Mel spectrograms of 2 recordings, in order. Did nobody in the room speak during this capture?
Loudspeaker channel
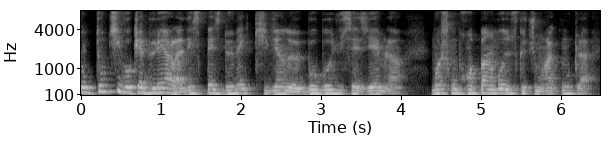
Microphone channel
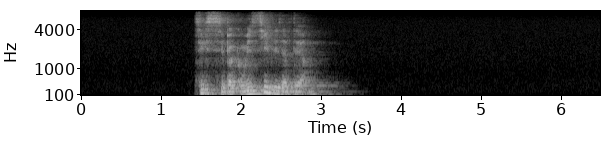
No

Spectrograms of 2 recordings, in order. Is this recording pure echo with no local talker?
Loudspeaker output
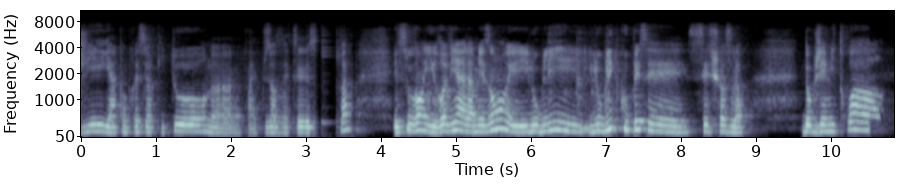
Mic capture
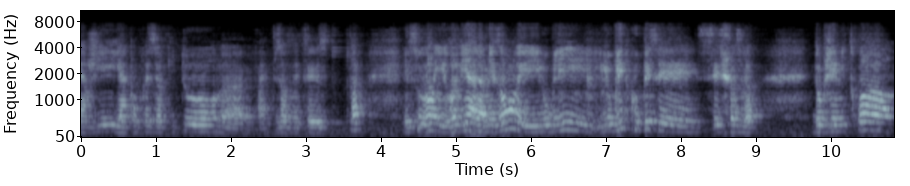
Yes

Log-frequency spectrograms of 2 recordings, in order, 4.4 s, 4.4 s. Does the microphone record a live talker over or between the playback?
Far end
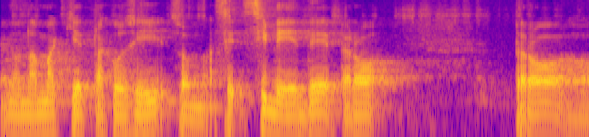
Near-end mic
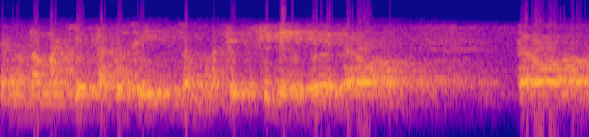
No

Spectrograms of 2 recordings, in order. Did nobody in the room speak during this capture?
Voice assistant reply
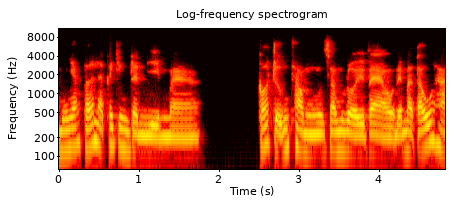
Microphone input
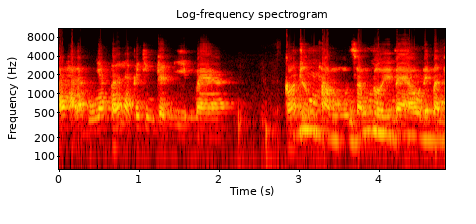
No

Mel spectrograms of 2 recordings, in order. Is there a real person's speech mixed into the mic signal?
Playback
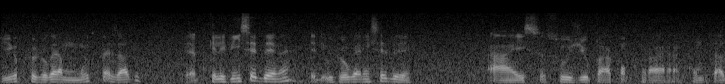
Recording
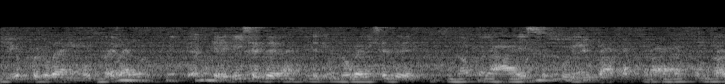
Yes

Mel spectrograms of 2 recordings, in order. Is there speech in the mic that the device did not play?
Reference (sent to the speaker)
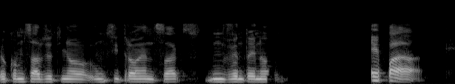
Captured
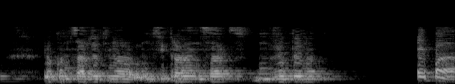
No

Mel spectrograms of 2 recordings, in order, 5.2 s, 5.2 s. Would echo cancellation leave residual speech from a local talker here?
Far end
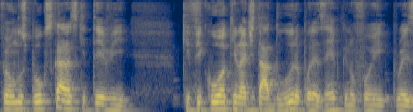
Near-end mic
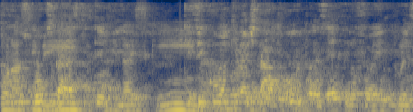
Yes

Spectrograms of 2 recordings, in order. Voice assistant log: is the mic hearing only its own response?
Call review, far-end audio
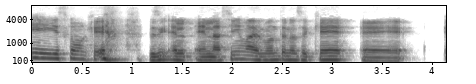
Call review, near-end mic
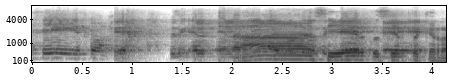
No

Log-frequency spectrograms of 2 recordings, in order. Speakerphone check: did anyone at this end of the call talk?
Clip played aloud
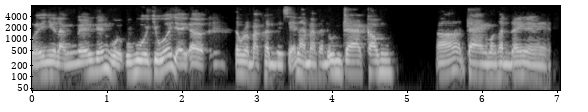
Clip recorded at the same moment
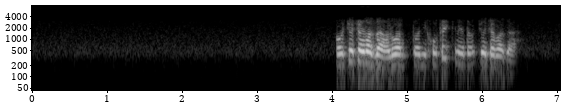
Yes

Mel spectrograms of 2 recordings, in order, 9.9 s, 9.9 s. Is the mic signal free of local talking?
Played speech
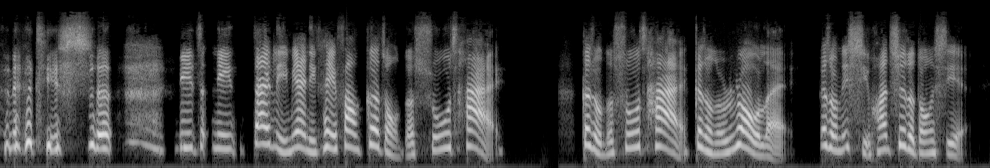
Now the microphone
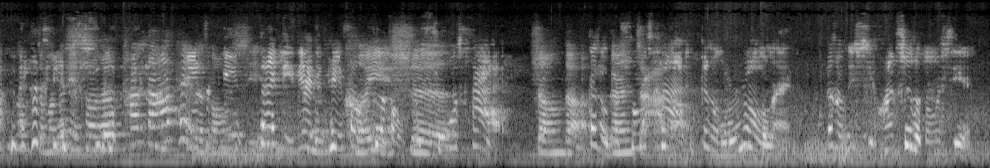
No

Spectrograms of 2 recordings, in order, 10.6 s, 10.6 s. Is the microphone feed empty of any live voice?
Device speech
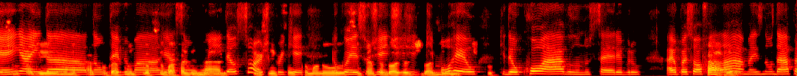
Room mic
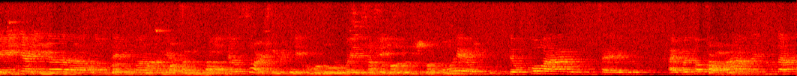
Yes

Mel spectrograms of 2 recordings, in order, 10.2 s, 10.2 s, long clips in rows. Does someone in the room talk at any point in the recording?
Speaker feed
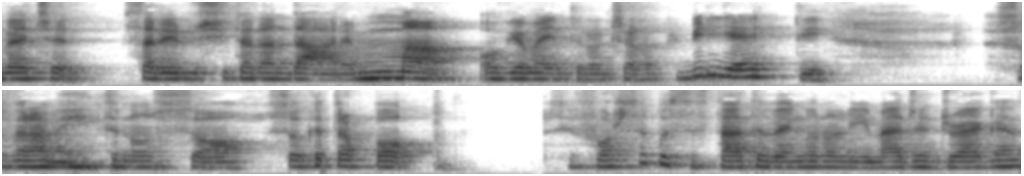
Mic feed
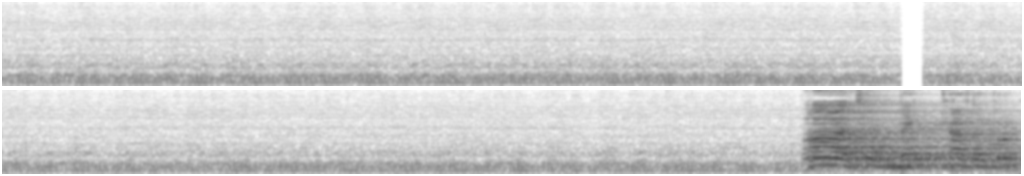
Yes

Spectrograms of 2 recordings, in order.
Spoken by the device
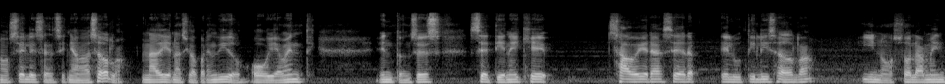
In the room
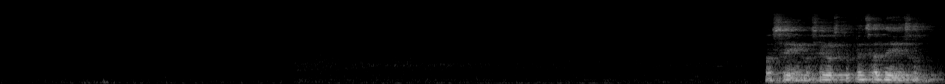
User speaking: Yes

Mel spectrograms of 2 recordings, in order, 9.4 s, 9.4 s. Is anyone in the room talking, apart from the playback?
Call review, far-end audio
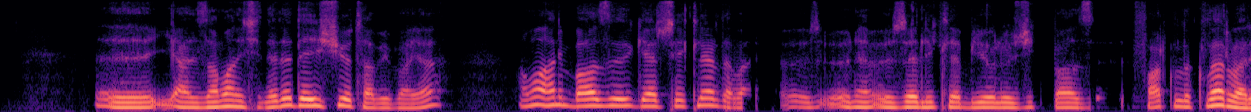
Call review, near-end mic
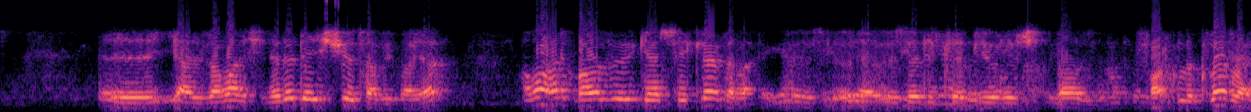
Yes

